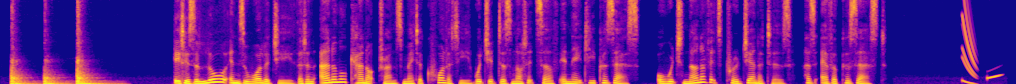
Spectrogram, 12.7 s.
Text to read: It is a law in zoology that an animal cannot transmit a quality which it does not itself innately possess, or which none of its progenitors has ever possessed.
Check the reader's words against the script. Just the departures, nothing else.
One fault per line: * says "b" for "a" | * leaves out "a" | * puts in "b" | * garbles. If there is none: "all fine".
all fine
